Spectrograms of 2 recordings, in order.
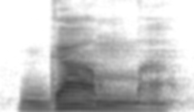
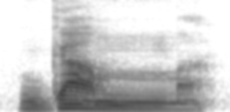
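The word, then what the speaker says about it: гамма: in music gamma and do notice that letters in Russian can also be doubled it's many consonants that you see this happen to and the principle is exactly the same you just lengthen the sound a little bit gamma all right okay no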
